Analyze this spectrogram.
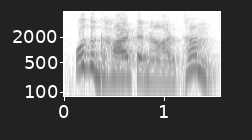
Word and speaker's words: उद्घाटनार्थम: निर्माणम, भ्रात्रा, कर्मकराः, जिज्ञासा, पित्रे, भ्रातृणाम, उद्घाटनार्थम। अब ये उद्घाट ऐसे कर लीजिए, नार्थम अलग कर लीजिए, बड़े शब्द को तोड़कर बोल लीजिए।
